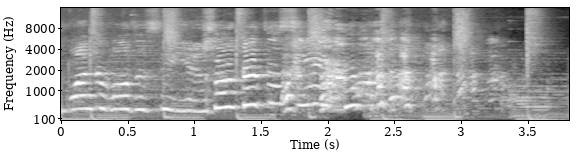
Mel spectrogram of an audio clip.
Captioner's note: laughs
